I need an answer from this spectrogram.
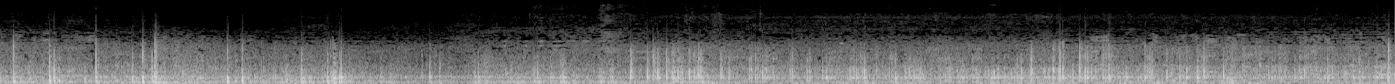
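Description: Aerial firework shells bursting in a rapid, irregular barrage, many bangs in quick succession, easing briefly about four to five seconds in before picking up again.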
